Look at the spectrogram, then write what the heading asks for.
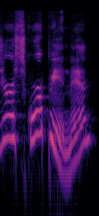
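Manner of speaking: very high-pitched mock disbelief; incredulous frog. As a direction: play the frog stating the obvious, voice jumping up. Voices incredulous frog in fable.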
